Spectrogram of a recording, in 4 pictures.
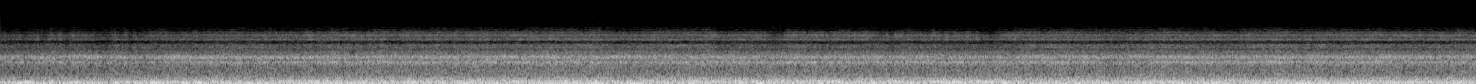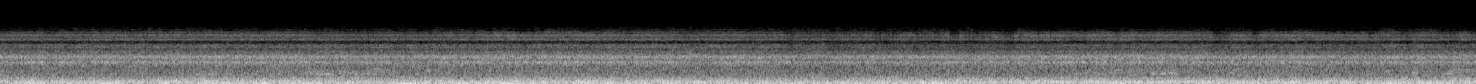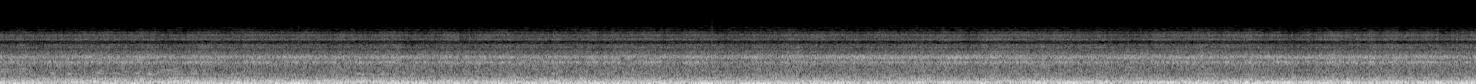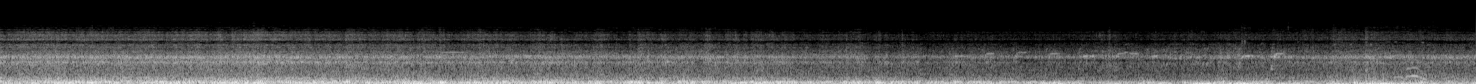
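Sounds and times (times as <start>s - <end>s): motorcycle engine drone: 0.0s - 59.0s
wind rushing on microphone: 0.0s - 59.0s.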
